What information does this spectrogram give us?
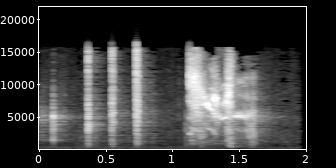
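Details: A pet Senegal parrot makes a sloppy kissing noise: quick, dry smacks, four sharp clicks followed by a brief hissy, smacking burst, indoors with nothing else heard.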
